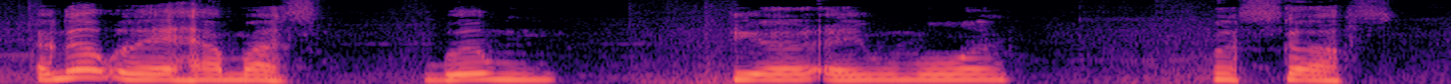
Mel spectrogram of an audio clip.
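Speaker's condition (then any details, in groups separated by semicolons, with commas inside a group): Cerebral palsy; affects voice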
